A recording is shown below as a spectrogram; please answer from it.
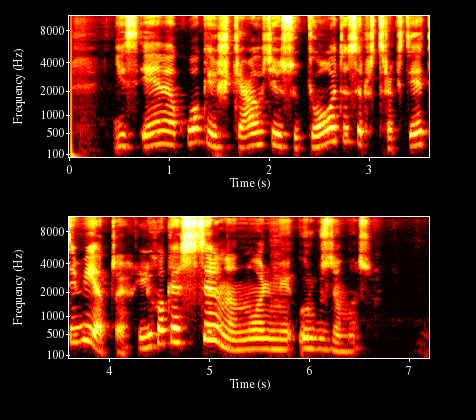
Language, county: Lithuanian, Vilnius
